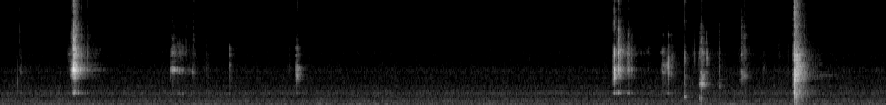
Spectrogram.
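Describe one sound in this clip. Small hard objects click and rattle in a plastic container.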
